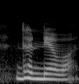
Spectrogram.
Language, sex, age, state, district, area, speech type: Dogri, female, 30-45, Jammu and Kashmir, Udhampur, urban, spontaneous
